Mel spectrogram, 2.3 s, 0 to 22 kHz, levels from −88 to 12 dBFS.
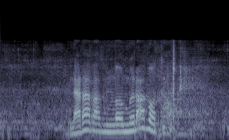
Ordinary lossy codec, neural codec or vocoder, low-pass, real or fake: none; codec, 16 kHz, 4.8 kbps, FACodec; none; fake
